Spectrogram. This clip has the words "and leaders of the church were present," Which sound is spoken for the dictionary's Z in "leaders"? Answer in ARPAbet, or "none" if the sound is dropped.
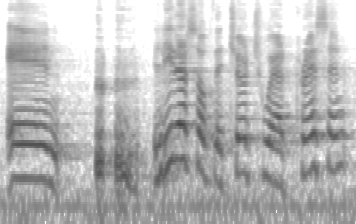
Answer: S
